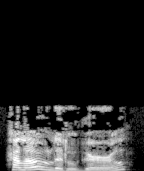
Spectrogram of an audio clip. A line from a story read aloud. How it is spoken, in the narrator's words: a young man called out cheerfully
